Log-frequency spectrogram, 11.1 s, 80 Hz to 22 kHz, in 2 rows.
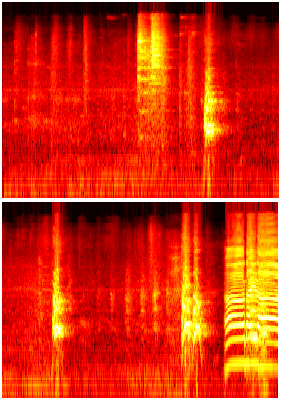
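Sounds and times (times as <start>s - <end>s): dogs barking: 3.8s - 5.0s, 6.4s - 9.9s.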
